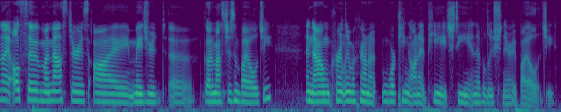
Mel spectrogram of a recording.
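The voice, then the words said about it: Texan American accent. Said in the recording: “by my accent, I am not from Australia. I am I'm from the U.S. Specifically, I'm from Texas”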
